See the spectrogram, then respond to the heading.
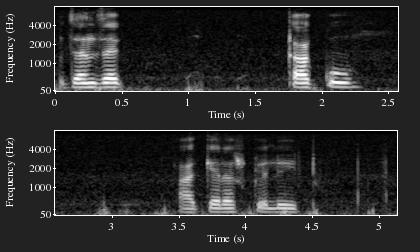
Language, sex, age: Tsonga, male, 25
